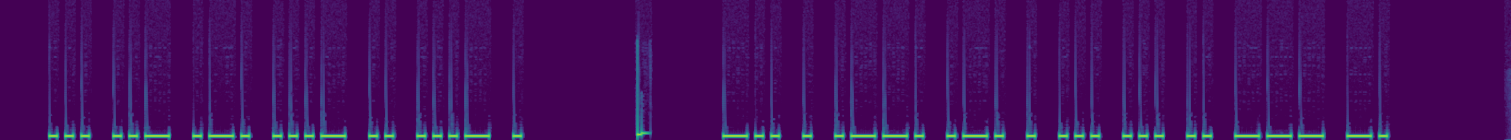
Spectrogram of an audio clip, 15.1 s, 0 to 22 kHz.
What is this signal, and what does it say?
Morse code, heard as a keyed tone, about 16 wpm, 700 Hz. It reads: SURVIVE DEPRESSION
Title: Sentences from Top 1300 Words - New Word Drill - 15wpm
